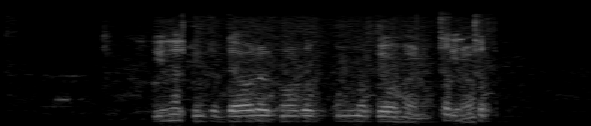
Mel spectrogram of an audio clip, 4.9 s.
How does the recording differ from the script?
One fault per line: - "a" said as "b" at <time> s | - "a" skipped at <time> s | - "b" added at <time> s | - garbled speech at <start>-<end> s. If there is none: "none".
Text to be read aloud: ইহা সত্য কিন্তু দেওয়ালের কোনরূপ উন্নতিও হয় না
- "সত্য" skipped at 1.5 s
- garbled speech at 3.7-4.2 s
